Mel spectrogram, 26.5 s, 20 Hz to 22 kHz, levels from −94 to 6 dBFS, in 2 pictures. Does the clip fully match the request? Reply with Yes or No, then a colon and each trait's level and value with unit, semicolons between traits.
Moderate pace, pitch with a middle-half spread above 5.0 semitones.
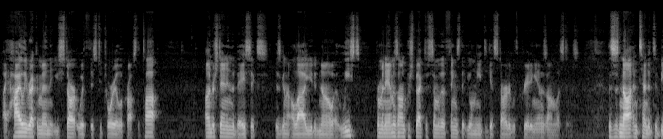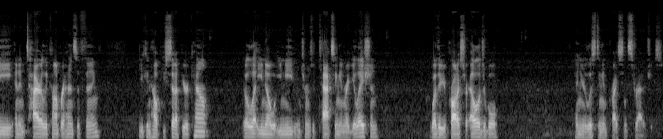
No: average, 190 wpm; average, 3.6 semitones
